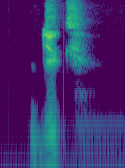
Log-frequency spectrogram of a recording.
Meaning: plural of duc
- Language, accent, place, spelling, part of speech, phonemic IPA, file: French, France, Lyon, ducs, noun, /dyk/, LL-Q150 (fra)-ducs.wav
